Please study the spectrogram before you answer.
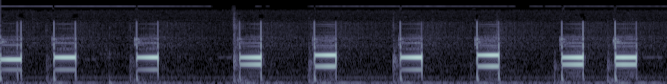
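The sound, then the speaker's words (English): Telephone keypad dialing tones enter a destination number on a calling-card phone service: nine loud, clean beeps in a quick, slightly uneven rhythm, each short and separated by brief silences. “Please enter your destination number followed by the pound sign.”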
